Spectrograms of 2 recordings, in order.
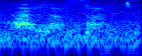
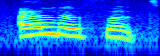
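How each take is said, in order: First: Unvoiced whisper of the word; low voice. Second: Loud, high call of the word. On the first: Teacher demonstrating high-low voice game, low whispered voice. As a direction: whisper it very softly. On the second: Teacher demonstrating high-low voice game, high and loud. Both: Shown as a demonstration. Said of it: "this is a high-low voice".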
